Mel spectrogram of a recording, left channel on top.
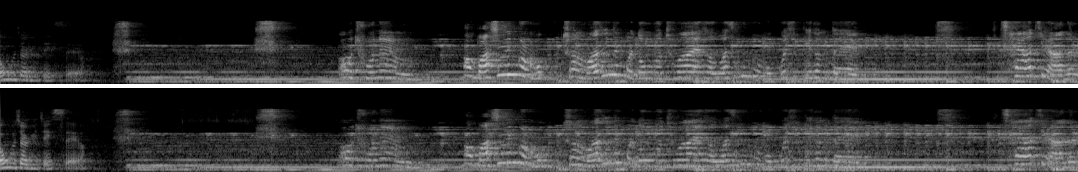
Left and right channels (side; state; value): both; normal; correlation 0.18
